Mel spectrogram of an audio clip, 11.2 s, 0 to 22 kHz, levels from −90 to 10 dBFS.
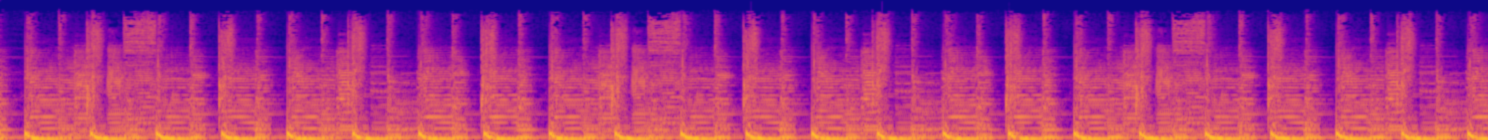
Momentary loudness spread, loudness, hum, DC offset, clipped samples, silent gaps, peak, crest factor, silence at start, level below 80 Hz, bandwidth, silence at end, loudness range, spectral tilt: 2 LU; -12 LUFS; none; under 0.1%; under 0.1%; none; 0 dBFS; 10 dB; 0 s; -12 dBFS; 15.5 kHz; 0 s; 0 LU; -5.5 dB/octave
